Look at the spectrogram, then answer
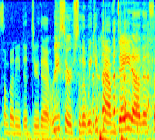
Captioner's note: audience laughing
